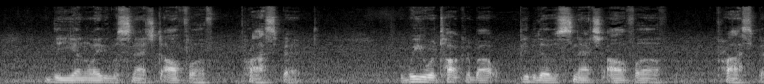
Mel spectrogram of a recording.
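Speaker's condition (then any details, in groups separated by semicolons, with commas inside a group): No condition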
